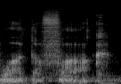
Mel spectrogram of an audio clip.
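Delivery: slow, voiceless whisper to himself; whispered thought. Retold or imitated. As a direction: whisper it slowly in disbelief, as a private thought. Acting out thinking to himself.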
